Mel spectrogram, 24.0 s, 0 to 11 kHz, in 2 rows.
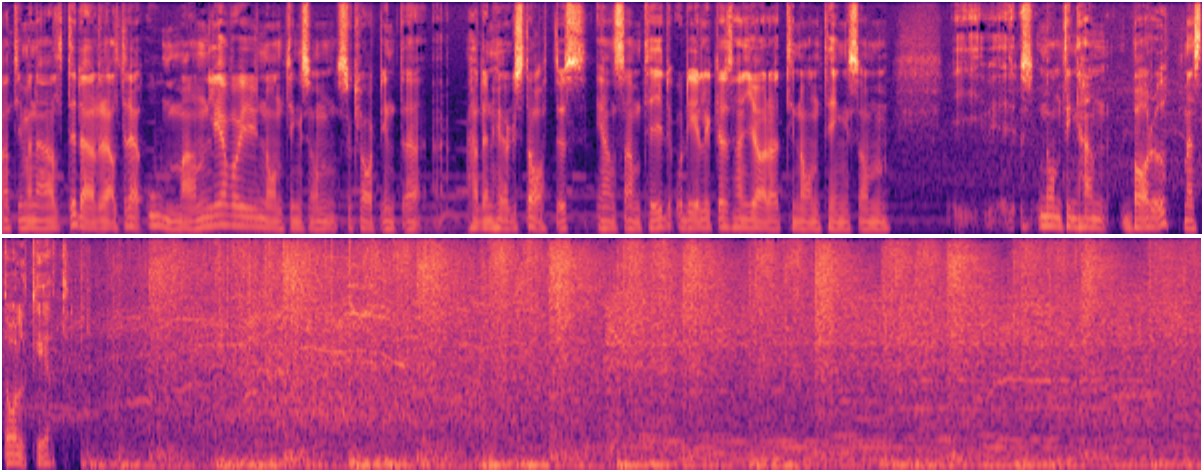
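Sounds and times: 
speech: 0:00.0 - 0:13.0
huge concert audience clapping in time: 0:10.1 - 0:23.9
huge concert audience stomping in time: 0:12.6 - 0:23.9.

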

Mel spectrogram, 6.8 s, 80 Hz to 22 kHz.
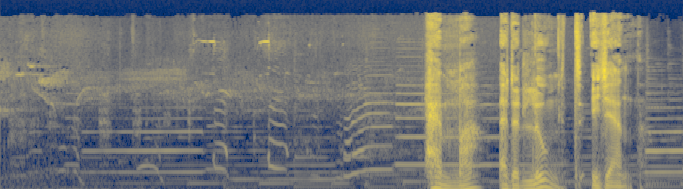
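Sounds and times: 
frightened dog whimpering: 0:00.0 - 0:04.1
speech: 0:04.4 - 0:06.5.

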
